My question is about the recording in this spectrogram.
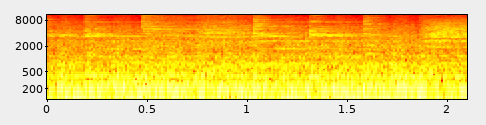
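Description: Hardcore punk band playing loud and fast: distorted electric guitar over drums, with drum and cymbal hits several times a second.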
